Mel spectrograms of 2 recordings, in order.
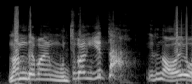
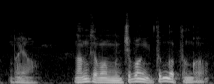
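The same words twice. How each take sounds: First: High-pitched, cocksure declaration; stubborn Gyeongsang know-it-all. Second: Low, quick, unsure musing; genteel Seoul person. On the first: Lecturer mimics an ignorant Gyeongsang man insisting, high and cocksure. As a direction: insist on it like a bullheaded southerner. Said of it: "경상도 사람들은 뭡니까? 좀 무식하죠". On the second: Lecturer mimics a genteel Seoul person wondering, low and hesitant. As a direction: wonder it aloud with mild, reserved doubt. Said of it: "점잖은 사람이". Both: Acted.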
